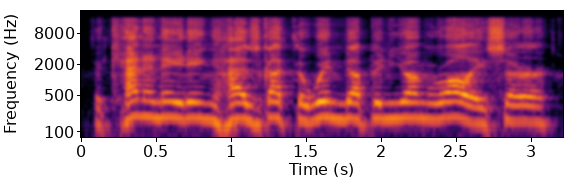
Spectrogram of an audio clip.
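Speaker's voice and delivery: loud urgent report. A narrator's reading. Sergeant reporting to captain over the guns, loud. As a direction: call it over the cannon fire.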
